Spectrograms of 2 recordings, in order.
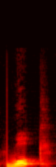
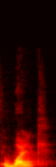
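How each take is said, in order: First: Walk with a silent L; correct walk. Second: Walk with the L sounded; French mispronunciation. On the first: Shown as a demonstration. English coach models the word for French learners, correct pronunciation. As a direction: say walk as one long vowel, no L heard. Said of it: "au lieu de dire". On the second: Retold or imitated. Coach imitates French learners' mistake, mispronounced walk. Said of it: "les gens disent".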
